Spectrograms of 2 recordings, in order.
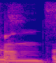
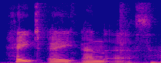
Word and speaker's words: Hans: Hans, I believe it is. – H A N S.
